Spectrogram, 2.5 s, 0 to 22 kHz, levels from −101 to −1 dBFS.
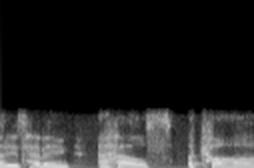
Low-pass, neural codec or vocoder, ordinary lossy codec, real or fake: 7.2 kHz; none; Opus, 32 kbps; real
